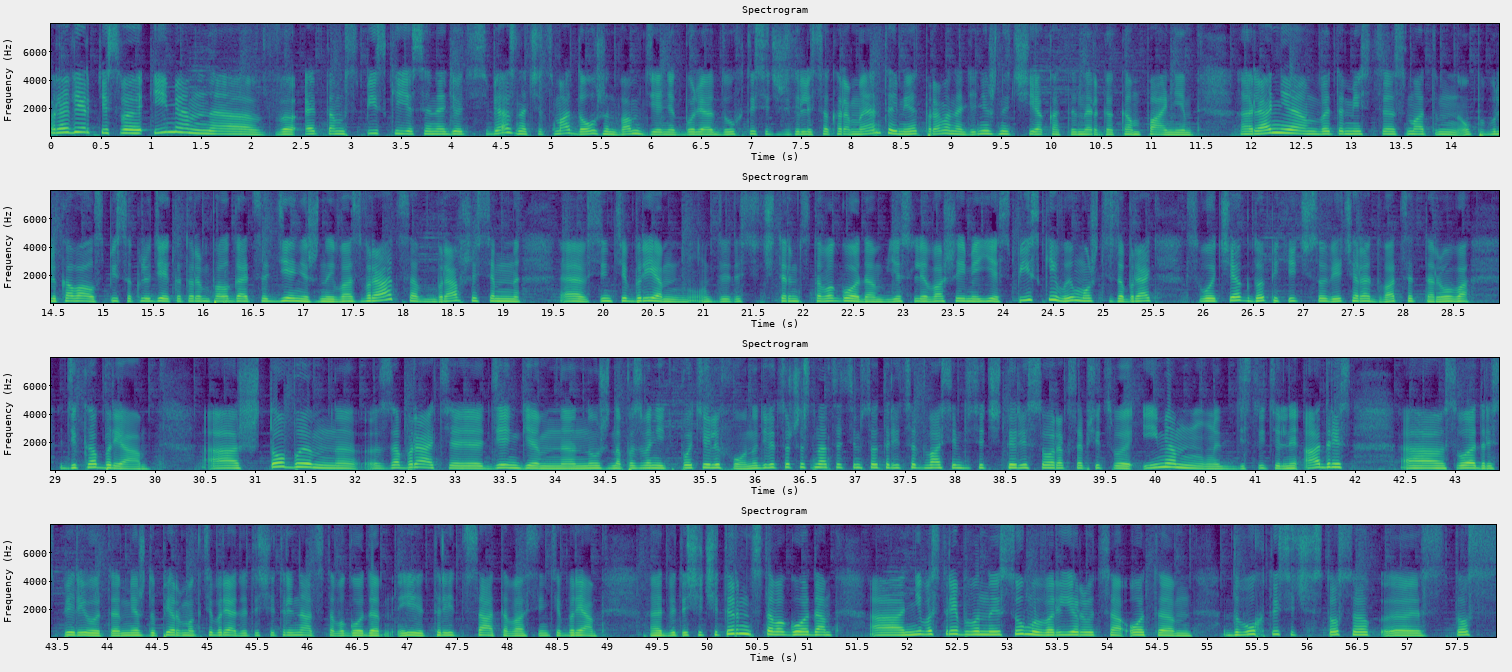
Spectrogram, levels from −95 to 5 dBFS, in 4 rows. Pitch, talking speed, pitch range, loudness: 175 Hz, 95 wpm, 160-195 Hz, -21 LUFS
